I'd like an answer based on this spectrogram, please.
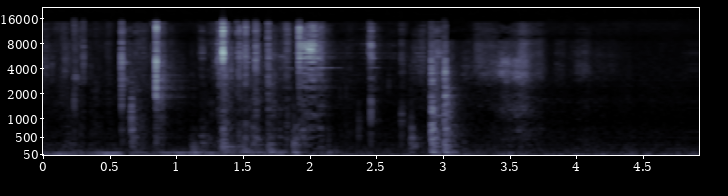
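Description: A string of light metallic clicks and clinks as a steel ruler is handled and laid down on paper on a tabletop, followed near the end by a soft rustle of paper.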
